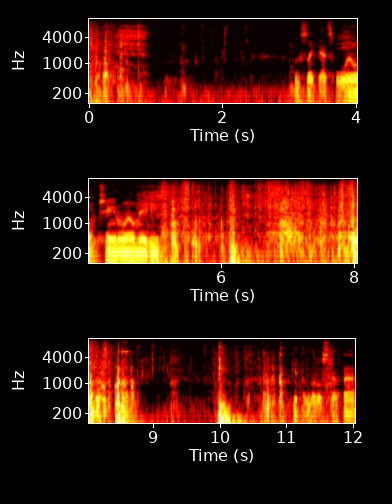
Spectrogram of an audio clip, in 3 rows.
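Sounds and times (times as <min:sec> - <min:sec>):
cardboard rustling and crinkling: 0:00.0 - 0:00.9, 0:03.8 - 0:12.0.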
